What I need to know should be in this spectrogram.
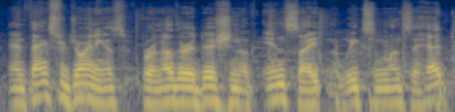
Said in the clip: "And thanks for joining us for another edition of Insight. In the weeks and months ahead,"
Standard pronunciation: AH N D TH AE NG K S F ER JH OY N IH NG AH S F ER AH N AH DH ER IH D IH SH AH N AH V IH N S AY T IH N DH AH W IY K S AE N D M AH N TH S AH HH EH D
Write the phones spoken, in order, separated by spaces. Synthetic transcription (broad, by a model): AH N TH AE NG K S F ER JH OY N IH NG AH S F ER AH N AH DH ER IH D IH SH AH N AH V IH N S AY T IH N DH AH W IY K S N M AH N TH S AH HH EH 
